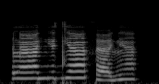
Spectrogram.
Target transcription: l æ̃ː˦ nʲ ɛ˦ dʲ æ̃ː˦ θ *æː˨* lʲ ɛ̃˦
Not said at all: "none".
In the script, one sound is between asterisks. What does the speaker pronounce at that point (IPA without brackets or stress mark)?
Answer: æː˨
